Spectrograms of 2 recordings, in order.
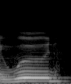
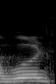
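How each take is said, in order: First: "would" said with no L; silent L. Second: "would" with the L wrongly sounded; L prononcé à tort. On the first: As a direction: drop the L so "would" rhymes with good. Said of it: "On ne prononce pas le L". (« would » prononcé sans le L) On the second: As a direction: put an audible L before the D in "would". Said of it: "c'est pas would". (« would » avec un L prononcé à tort) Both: Shown as a demonstration.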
